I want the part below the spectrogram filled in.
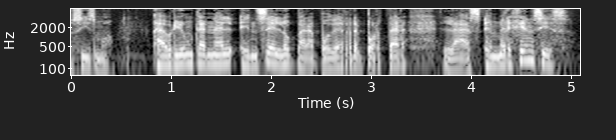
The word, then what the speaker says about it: Zello: Esta aplicación que se llama Celo, que se escribe Z-E-L-L-O, está disponible para iOS, Android, Windows Phone y también para la PC de escritorio.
